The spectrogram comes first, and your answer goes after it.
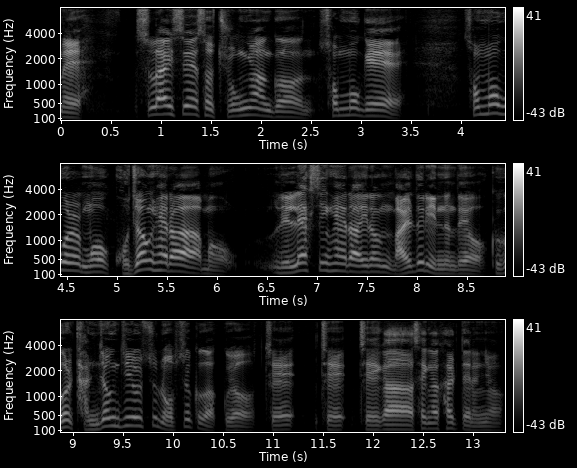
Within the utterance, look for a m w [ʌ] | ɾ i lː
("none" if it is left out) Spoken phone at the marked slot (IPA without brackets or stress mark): ʌ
